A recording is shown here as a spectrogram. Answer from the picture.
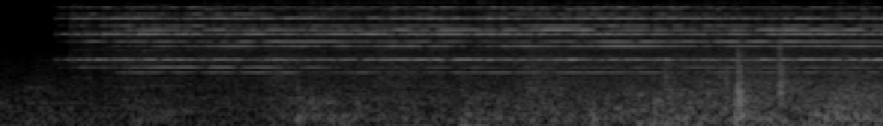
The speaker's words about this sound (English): The doors of St. Michael's Cathedral in downtown Springfield were open for people to come in and silently pray. The quiet contemplation was interrupted briefly by the gentle ringing of bells marking the end of the observance of a minute of silence.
